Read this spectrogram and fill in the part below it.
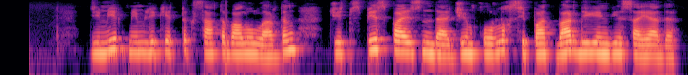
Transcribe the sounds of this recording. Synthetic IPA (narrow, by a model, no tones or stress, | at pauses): d̪e̞me̞k̚me̞mle̞kʲe̞t̪ːɪksɑt̪əpɑlˠulˠɑɾd̪əɴ | ʒe̞t̪̚pɪ̥sbe̞spʰɑjəzənd̪ɑʒe̞mqʰo̞ɾlˠəqsijpɑt̪̚bɑɾd̪e̞ɡʲe̞ŋɡʲe̞sɑjɑd̪ə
